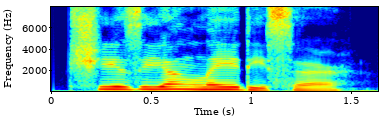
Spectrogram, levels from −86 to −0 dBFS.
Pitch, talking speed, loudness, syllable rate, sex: 200 Hz, 220 wpm, -15 LUFS, 5.2 syllables/s, female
